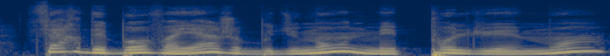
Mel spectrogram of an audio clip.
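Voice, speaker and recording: With a non-native accent, a woman speaks very slowly in a dark, mellow tone with lively intonation, the sound dry and close with no echo. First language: not French (speaking French). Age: 30s. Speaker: podcast host. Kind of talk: solo reflective podcast monologue.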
